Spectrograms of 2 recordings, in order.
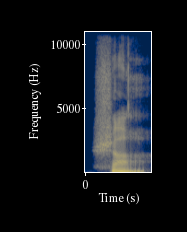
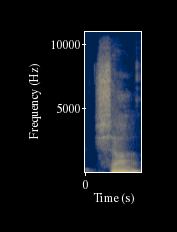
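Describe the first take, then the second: First: The sh is made with the tongue curled back. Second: The sh sounds like a plain English sh. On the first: "retroflex variants ... you curl your tongue back" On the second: "just your regular palatal sibilant like we have in English"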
